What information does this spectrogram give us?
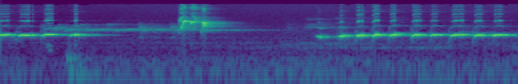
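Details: White-rumped shama song used to provoke other shamas into singing: long steady whistled notes, a brief rising buzzy phrase, a pause, then a run of repeated whistled notes pulsing quickly.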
